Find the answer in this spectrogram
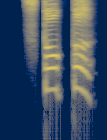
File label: "Stop", Kawaii Voice, Commands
